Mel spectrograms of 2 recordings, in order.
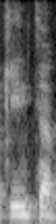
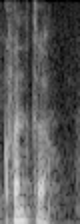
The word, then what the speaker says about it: Quinta: Quinta, viva la Quinta Brigada. – Did I say Quinta? – Yes.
